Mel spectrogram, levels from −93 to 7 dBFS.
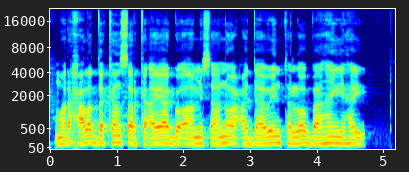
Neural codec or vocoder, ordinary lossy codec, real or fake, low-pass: vocoder, 44.1 kHz, 128 mel bands, Pupu-Vocoder; none; fake; none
